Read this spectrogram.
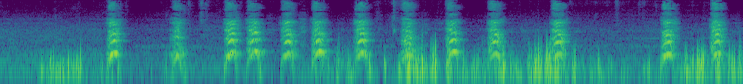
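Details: A dog barks in a fast, irregular series of about fifteen short barks, some in close pairs, over a continuous low rumbling background sound.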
